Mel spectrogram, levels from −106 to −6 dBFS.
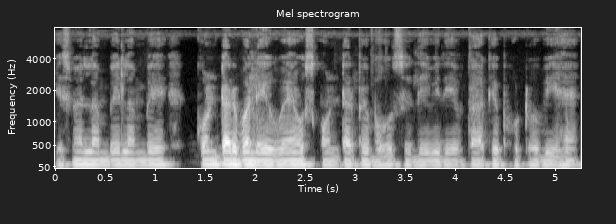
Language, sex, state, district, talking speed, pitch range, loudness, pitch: Hindi, male, Jharkhand, Deoghar, 205 wpm, 85-90 Hz, -20 LUFS, 85 Hz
